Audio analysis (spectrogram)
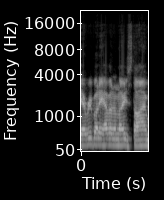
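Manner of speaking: ordinary talk, nothing marked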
